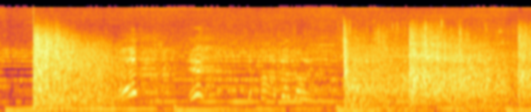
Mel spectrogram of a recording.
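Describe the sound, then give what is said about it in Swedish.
Heavy car bomb explosions with gunfire crackling through a dense, rumbling din, from the war in Lebanon as heard on TV news; two big blasts land about five seconds apart, with whistling tones and a low steady hum running underneath. “Det var ett sorl av bilbomber och skottlossning.”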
